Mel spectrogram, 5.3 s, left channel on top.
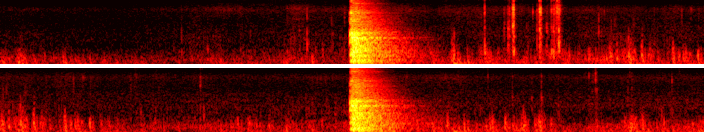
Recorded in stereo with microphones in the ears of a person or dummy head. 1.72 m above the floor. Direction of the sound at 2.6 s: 5° left (ahead or behind).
